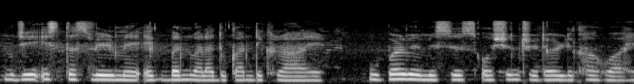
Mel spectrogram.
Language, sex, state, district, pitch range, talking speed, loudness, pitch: Hindi, female, Arunachal Pradesh, Papum Pare, 205-225 Hz, 160 wpm, -15 LUFS, 210 Hz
